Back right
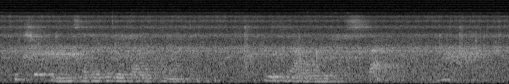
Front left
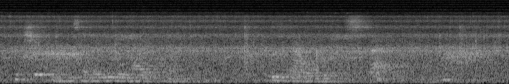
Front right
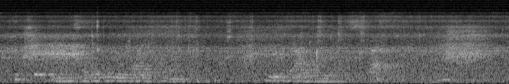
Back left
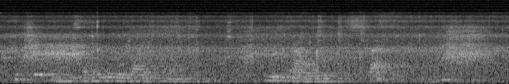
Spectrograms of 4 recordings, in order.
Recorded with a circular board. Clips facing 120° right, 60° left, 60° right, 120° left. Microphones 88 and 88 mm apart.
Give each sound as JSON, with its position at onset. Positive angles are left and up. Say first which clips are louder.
{"t": 0.1, "sound": "a woman speaking", "louder": "front left 1 dB, even", "azimuth_deg": -130, "distance_m": 1.2}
